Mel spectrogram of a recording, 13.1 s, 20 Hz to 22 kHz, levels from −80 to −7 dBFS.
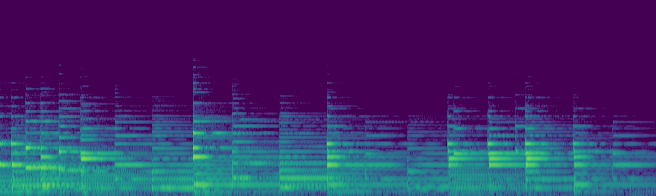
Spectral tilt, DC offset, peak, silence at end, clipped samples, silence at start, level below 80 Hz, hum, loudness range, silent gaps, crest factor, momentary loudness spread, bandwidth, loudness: -9 dB/octave; under 0.1%; -8 dBFS; 0 s; under 0.1%; 0 s; -52 dBFS; none; 4 LU; none; 22 dB; 15 LU; 6.6 kHz; -30 LUFS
